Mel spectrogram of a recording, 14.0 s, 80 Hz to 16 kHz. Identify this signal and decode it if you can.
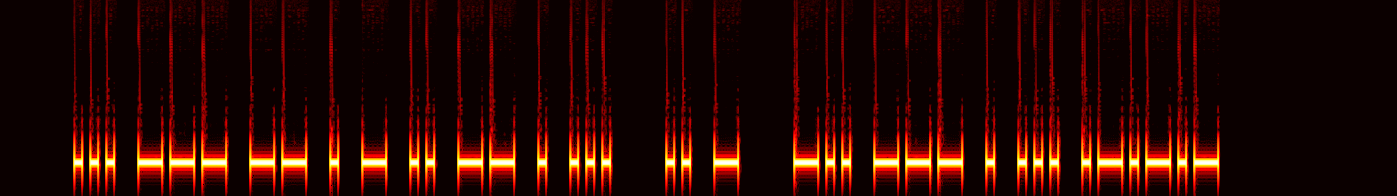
Morse code, heard as a keyed tone, about 16 wpm, 700 Hz. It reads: SOMETIMES IT DOES.
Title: Sentences from Top 1000 Words - Review Part 3 - 15wpm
